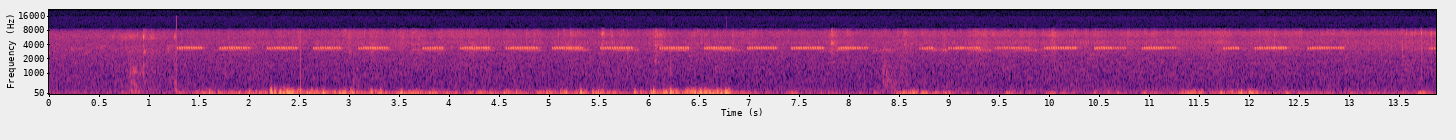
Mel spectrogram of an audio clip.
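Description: A cricket chirping in a steady, even rhythm of high-pitched pulses, about two to three a second, over a warm summer night. Low rumbling thumps come in bursts and are loudest from about two to seven seconds in.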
